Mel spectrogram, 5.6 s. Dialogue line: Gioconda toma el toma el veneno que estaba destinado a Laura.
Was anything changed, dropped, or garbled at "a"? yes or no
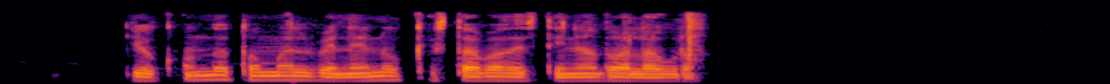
no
